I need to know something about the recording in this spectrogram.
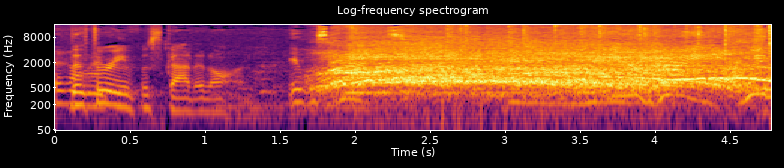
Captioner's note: audience cheering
